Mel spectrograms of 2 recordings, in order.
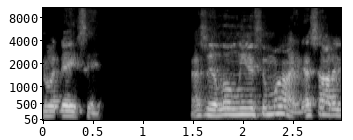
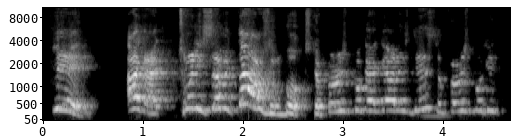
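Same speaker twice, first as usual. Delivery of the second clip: high, pushy one-upping voice; mock braggart; 10 semitones higher than usual. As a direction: brag over the other man. Mocks a one-upping brother.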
